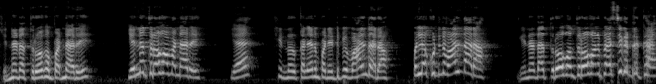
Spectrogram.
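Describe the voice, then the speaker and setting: A woman's voice: very high-pitched, expressive, rapid-fire, bright, forceful tone, heavily acted. A woman voicing a stern, grieving mother who scolds her grown son in a dubbed serial drama. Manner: scolding, dismissive.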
